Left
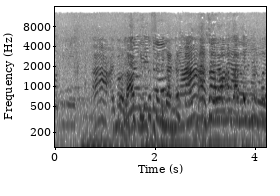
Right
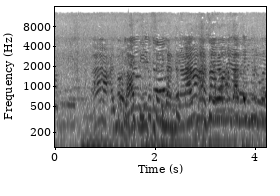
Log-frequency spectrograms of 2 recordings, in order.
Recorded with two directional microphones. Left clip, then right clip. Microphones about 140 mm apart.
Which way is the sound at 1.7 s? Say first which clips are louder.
Right 1 dB; 10° left (ahead or behind).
